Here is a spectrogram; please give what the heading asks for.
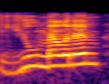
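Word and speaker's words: eumelanin: They say EU. I think it would be pronounced U melanin, which is the is made of carbon, hydrogen, and oxygen and nitrogen.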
